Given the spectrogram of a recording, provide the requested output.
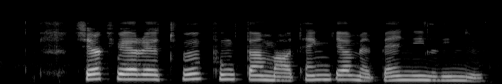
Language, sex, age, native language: Icelandic, female, 30-39, Icelandic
